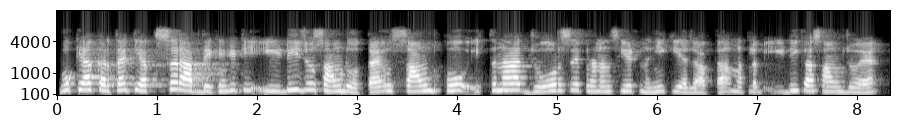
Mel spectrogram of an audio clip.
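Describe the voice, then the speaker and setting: A man's voice: very high-pitched, fairly even intonation, normal speed, hardly any pauses, a bit bright. A man teaching an exam preparation lesson, explaining patiently and conversationally with worked examples. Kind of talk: recorded online lesson. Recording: dull, slightly lo-fi recording.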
